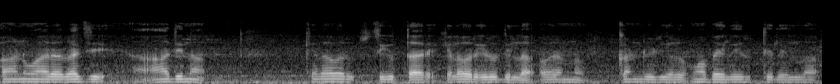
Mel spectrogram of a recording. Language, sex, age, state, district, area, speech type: Kannada, male, 30-45, Karnataka, Dakshina Kannada, rural, spontaneous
